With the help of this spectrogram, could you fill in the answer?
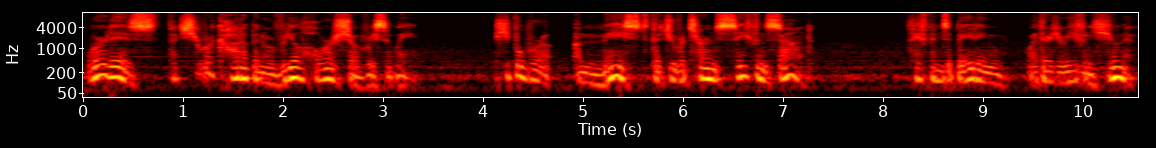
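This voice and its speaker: An actor voicing an earnest, fretful colleague in a video game, speaking politely but emphatically. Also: male voice, mid-range voice, expressive, normal speed, a little mellow, slightly rough. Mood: probing, worried. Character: earnest, fretful male colleague, concerned and exasperated.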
